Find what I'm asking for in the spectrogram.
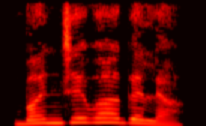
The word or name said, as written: ಬಂಜೆವಾಗಲ್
